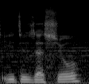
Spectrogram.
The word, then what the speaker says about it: Aether: My name is Ethu. That's how you pronounce it. probably not the way it's spelled, but I am an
